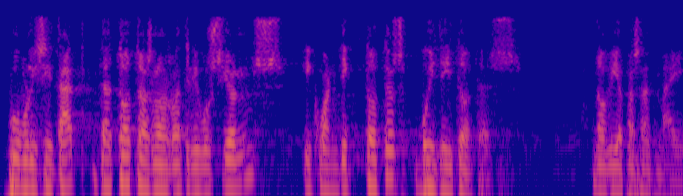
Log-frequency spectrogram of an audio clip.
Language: Catalan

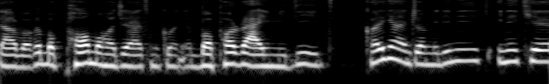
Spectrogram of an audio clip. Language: Persian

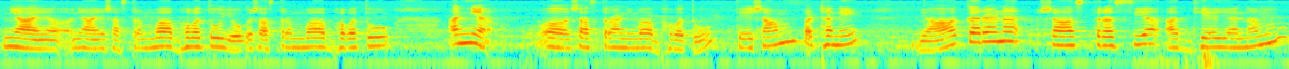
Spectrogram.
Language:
Sanskrit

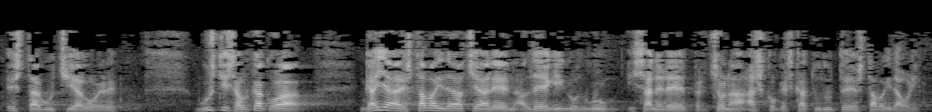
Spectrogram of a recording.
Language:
Basque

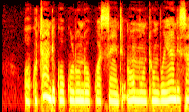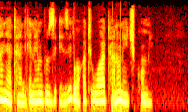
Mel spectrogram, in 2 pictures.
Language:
Ganda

